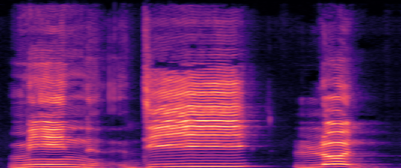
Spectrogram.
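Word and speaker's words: منديل: Min di lon. Voilà. Min di lon. Et à l'arrêt, on a l'em. Avec Dammatan, on va le prononcer comme s'il y avait un soukoun.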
